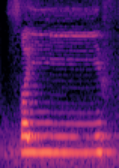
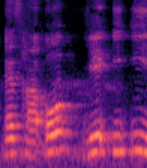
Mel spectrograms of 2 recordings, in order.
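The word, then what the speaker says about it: صيف: Sayf dari kalau secara Latin SHO ketemunya Y. Sayf, bukan SHOYII.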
